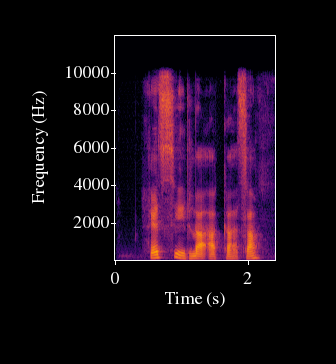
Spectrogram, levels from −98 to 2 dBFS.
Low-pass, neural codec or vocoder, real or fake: 9.9 kHz; autoencoder, 22.05 kHz, a latent of 192 numbers a frame, VITS, trained on one speaker; fake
